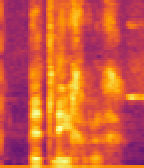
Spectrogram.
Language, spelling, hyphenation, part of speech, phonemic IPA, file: Dutch, bedlegerig, bed‧le‧ge‧rig, adjective, /ˌbɛtˈleːɣərəx/, Nl-bedlegerig.ogg
- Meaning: bedridden, confined to bed, usually on medical grounds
